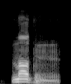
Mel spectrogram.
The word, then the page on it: modern: British English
